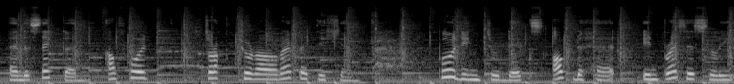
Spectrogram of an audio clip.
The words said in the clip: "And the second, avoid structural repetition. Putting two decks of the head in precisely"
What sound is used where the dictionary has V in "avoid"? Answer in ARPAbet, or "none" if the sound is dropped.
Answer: F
